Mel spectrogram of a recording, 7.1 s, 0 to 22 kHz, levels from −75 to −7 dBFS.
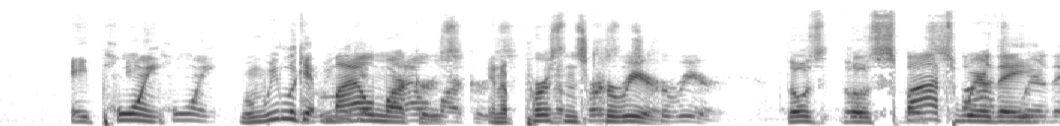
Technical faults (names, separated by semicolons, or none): echo with no canceller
